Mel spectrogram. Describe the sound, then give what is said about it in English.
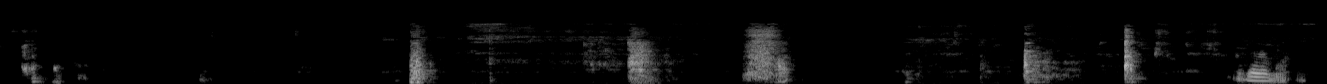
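Dishes being washed, with pots and cutlery clattering in sharp, irregular clanks and scrapes, mixed with a few breathy vocal sounds like gasps or sighs. “This is getting on my damn nerves, washing these goddamn dishes every single day.”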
